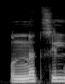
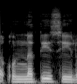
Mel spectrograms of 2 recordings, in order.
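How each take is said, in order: First: उन्नतशील with no i vowel after नत; teacher shows the wrong spelling उन्नतशील, said un-nat-sheel; wrong form shown. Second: उन्नतिशील with a clear i after नत; teacher gives the right form उन्नतिशील, said un-na-ti-sheel; correct form shown. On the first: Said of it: "उन्नतशील नहीं होता है". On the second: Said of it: "उन्नतिशील होता है". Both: Shown as a demonstration.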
